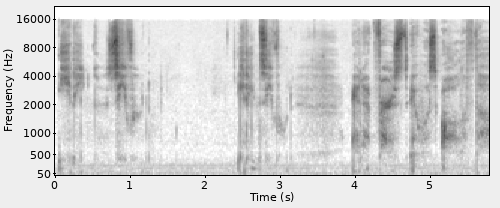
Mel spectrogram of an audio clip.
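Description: A woman whispers at a very slow pace. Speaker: ASMR creator. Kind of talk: ASMR eating ramble. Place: home room. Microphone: studio mic.

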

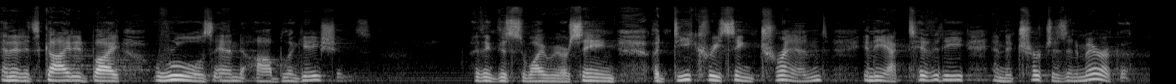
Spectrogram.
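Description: His voice is high-pitched for a man, moving at a moderate pace with ordinary pitch variation. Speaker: preacher. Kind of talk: sermon. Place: church. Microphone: lapel.

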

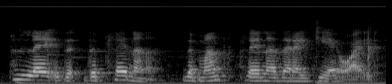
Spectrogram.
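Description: In a South African accent, a woman speaks with vocal fry and audible room echo. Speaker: DIY home decor YouTuber. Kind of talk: casual talk to camera. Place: home room.

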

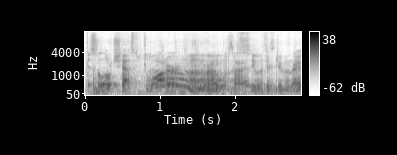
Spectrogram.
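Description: Someone is reading aloud in a natural voice, with fairly even intonation.

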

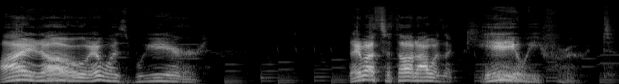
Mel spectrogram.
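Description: A raspy, put-on character voice speaks at a middle pitch and a very slow pace, with long, frequent pauses. Faint music plays in the background. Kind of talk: comic abridged parody acting. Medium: fan dub.

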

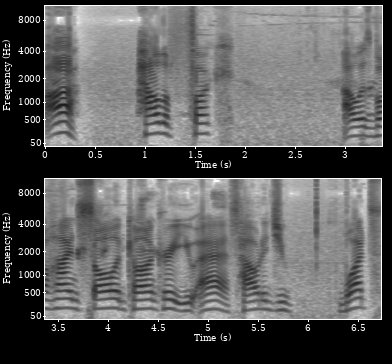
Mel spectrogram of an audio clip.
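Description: Pausing long and often, a man with a high pitch talks at a fairly slow pace with ordinary pitch variation amid noticeable background noise. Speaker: gaming youtuber. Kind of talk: casual chat. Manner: animated.

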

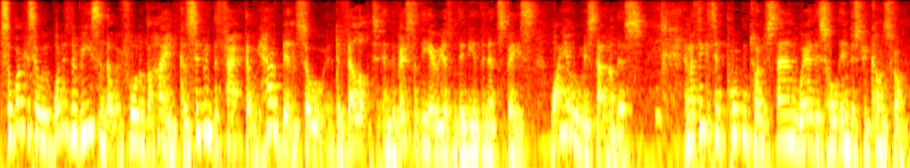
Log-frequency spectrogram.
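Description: A man with a Swedish accent talks at a fairly quick pace in a high voice with very wide pitch swings. There is audible room echo and light background noise. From Sweden. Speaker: internet entrepreneur; speaker. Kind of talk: keynote speech. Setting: stage with audience. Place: stage. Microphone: handheld.

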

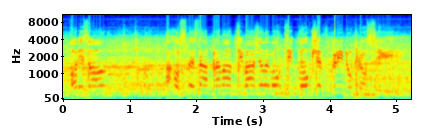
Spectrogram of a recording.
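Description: The pace of speech is very slow. Loud background noise runs underneath. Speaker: rally co-driver. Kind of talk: rally co-driver pace notes read aloud in the car. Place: car. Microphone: headset.

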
